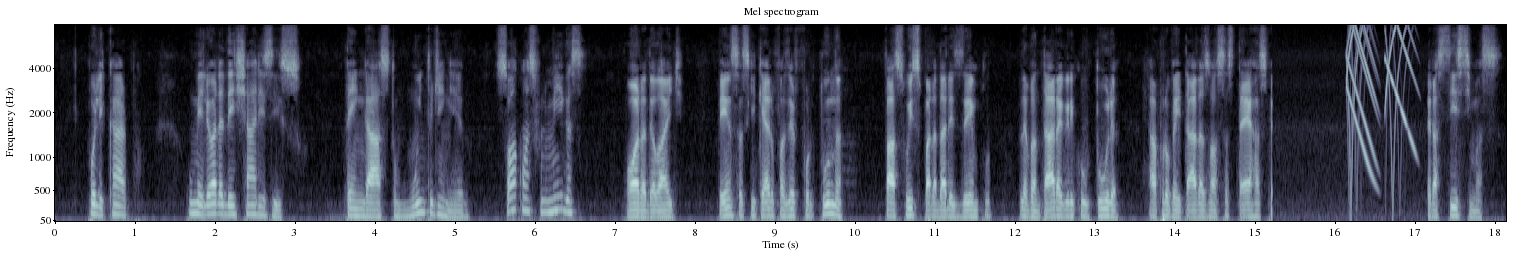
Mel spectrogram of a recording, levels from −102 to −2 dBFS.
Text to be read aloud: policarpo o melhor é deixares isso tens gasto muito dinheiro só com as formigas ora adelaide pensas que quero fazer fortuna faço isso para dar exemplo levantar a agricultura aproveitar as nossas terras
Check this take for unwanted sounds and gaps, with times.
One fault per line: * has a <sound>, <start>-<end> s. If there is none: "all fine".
* has a chirp, 16.1-17.1 s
